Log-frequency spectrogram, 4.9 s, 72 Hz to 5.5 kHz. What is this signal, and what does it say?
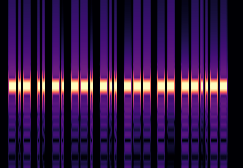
Morse code, heard as a keyed tone, about 25 wpm, 600 Hz. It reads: KINGDOM,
